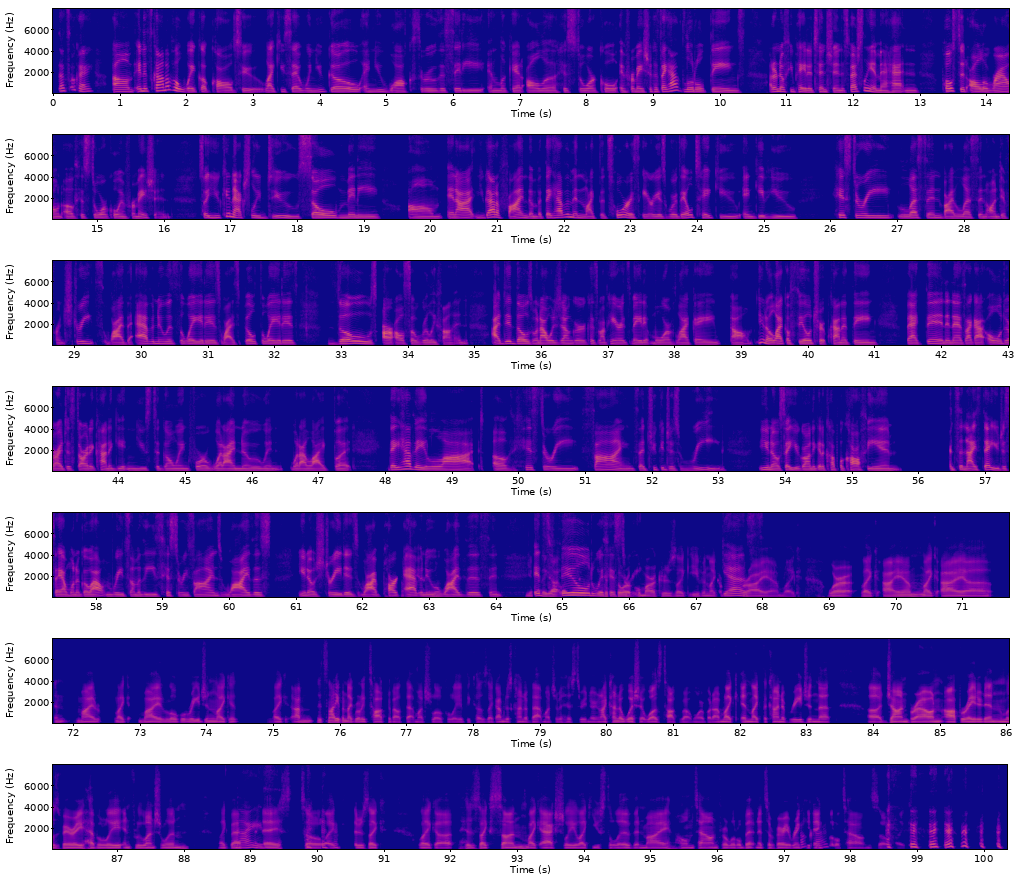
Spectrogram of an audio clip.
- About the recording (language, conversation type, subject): English, unstructured, What is your favorite place you have ever traveled to?
- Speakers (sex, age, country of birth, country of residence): female, 40-44, United States, United States; male, 30-34, United States, United States
- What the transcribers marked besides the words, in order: tapping; other background noise; chuckle; laugh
